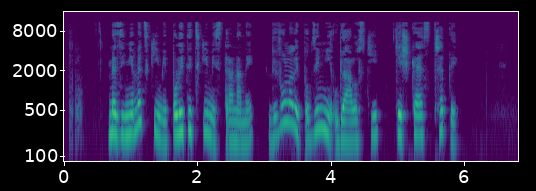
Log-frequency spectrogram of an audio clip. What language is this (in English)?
Czech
